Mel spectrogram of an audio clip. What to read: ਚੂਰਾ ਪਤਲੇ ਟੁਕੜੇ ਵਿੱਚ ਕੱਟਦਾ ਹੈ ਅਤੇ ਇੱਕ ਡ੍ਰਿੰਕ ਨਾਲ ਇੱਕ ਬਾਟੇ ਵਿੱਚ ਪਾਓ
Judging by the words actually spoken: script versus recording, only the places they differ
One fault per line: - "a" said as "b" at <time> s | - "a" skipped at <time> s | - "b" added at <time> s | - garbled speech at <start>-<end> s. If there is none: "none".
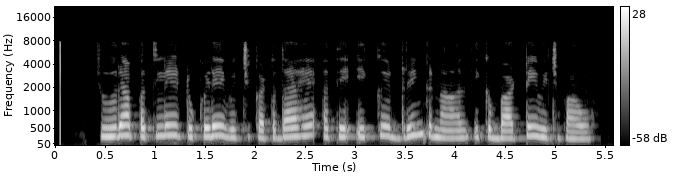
none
